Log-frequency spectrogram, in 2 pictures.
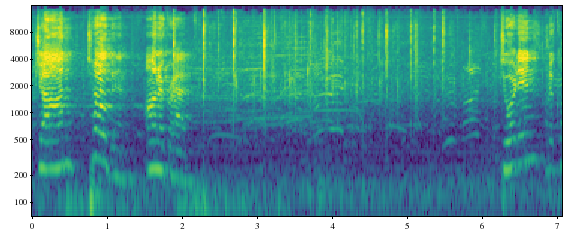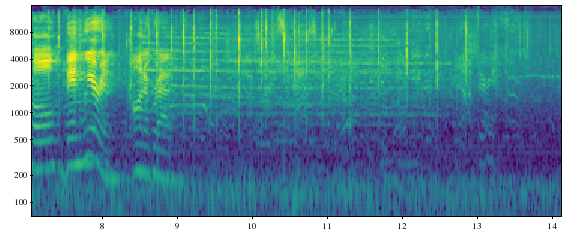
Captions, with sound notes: Michael John Togan, Honor grad (people clapping) Jordan Nicole Van Wieran, Honor grad (people cheering)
